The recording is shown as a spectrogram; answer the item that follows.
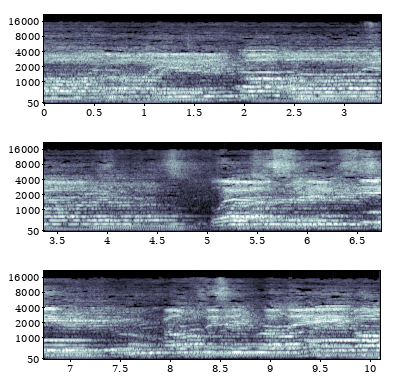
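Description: A congregation singing a hymn together in sustained phrases, with a short pause between phrases about five seconds in.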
